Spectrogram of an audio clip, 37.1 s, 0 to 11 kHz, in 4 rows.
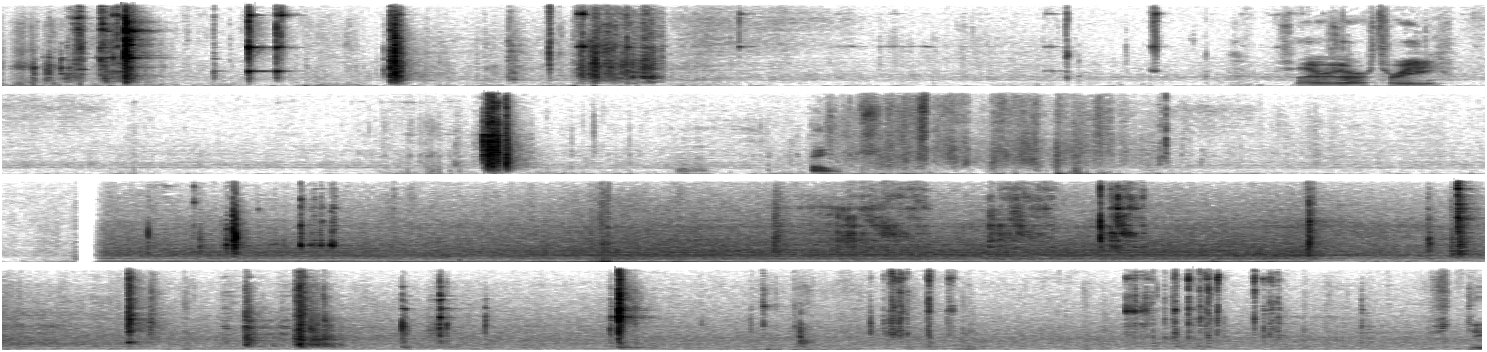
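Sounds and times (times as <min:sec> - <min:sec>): lathe motor humming: 0:19.2 - 0:32.5
metal clicks and clinks: 0:34.8 - 0:36.0.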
